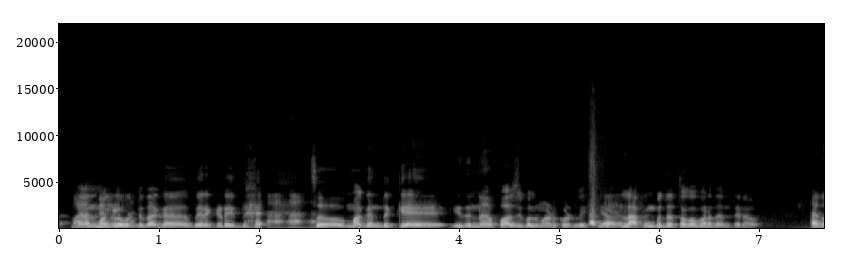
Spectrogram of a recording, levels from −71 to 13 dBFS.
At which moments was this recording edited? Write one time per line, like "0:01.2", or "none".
0:05.3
